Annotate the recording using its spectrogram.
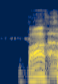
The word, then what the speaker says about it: Pato: Pato, that's how you say it. Okay. – Pato. – Pato. Okay. – Not Pato. I don't want anybody on Twitter going off on us for saying the names after 5 years.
